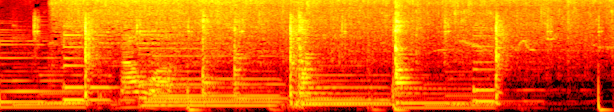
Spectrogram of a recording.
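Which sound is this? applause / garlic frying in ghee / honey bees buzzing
garlic frying in ghee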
